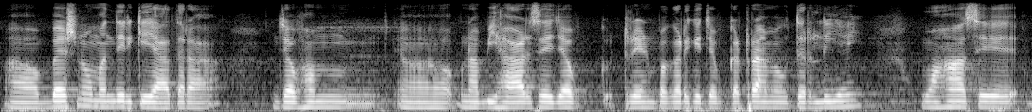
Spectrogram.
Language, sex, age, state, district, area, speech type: Maithili, male, 45-60, Bihar, Sitamarhi, urban, spontaneous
